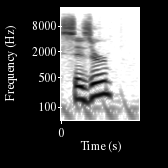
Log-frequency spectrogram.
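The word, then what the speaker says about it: SISR: It's called like like Sizer. And this program I it's it's spelled s i s r.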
